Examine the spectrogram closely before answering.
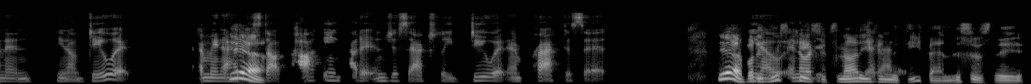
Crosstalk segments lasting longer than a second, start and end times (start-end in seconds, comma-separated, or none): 7.5-9.1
